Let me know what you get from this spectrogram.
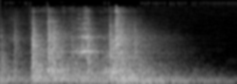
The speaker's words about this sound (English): I got up, looking for a way to run out of a room, but she blocked my path and then bolted the door.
